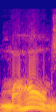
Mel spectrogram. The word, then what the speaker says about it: Mahomes: about this I think it rhymes with domes Gomes oh Mahomes yeah Patrick Mahomes he's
